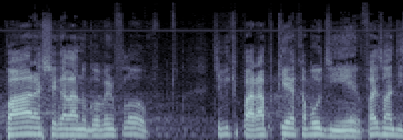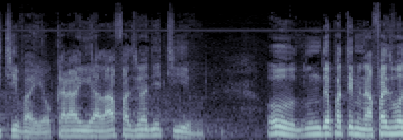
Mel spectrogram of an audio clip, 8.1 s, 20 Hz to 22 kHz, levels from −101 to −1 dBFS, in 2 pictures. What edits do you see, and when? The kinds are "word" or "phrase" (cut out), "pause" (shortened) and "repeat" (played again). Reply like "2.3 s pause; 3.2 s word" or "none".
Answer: none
